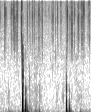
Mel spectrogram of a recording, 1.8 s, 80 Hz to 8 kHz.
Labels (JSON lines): {"label": "biophony, double pulse", "recorder": "SoundTrap 300"}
